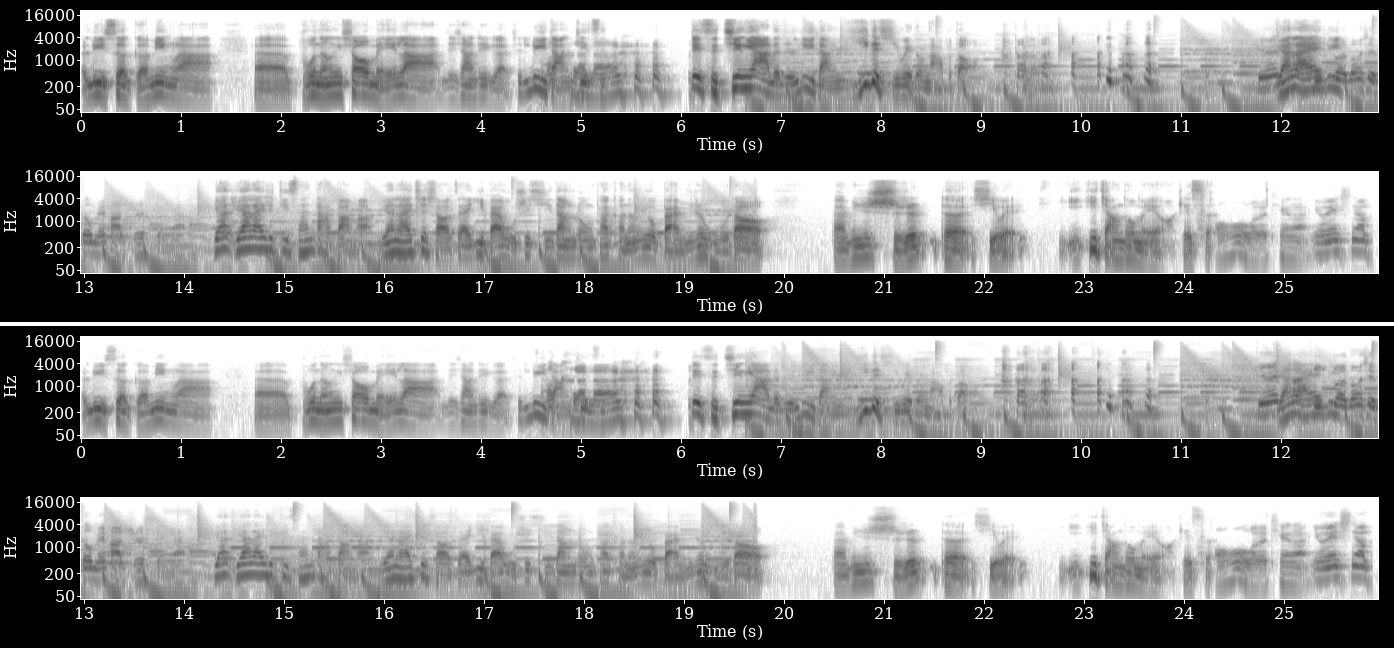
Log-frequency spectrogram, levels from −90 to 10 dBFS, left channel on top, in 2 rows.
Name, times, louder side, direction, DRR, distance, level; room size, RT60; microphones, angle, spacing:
voice 1, 0.0-1.3 1.7-5.1 6.1-9.0 9.4-9.5 10.2-10.8 11.9-12.6 14.3-19.8 20.5-22.4 22.8-24.3, left 4 dB, 70° left, 0.7 m, -34 dB
voice 2, 4.6-6.0 9.2-10.5 11.2-14.1 24.3-25.9, right 3 dB, 60° right, 3.0 m, -38 dB
sound 1, 6.6-19.7, right 2 dB, 30° right, 1.8 m, -44 dB
head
